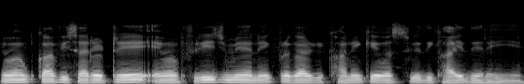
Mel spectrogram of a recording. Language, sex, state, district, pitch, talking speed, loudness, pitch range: Hindi, male, Jharkhand, Ranchi, 105 Hz, 195 wpm, -15 LUFS, 100-105 Hz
